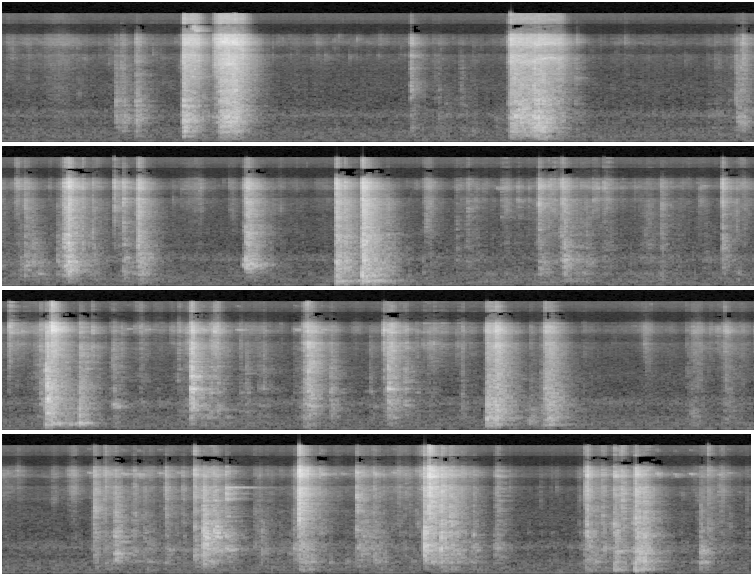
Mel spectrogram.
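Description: Irregular knocks, clanks and rattles of metal parts and hand tools as an air-conditioner outdoor unit is taken apart by hand: wiring pulled free and the fan-motor bracket and sheet-metal parts handled and set down.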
